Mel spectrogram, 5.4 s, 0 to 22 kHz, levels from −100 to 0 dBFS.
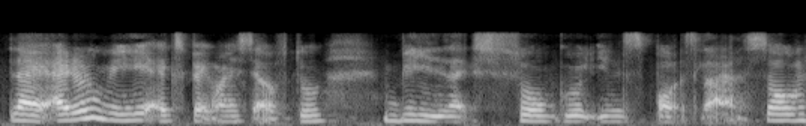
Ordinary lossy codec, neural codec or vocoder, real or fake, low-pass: none; codec, 16 kHz, 2 kbps, FreqCodec, smaller model; fake; 7.2 kHz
